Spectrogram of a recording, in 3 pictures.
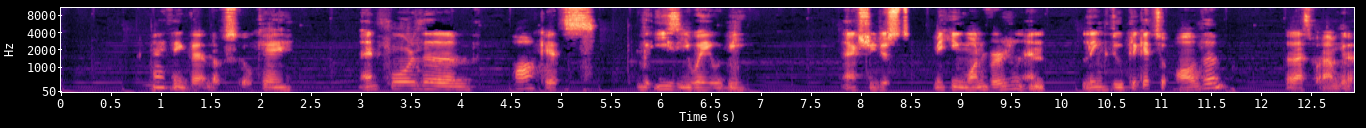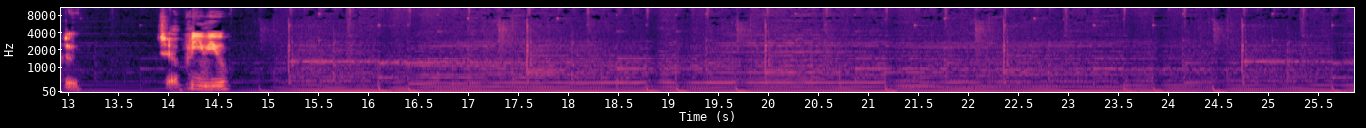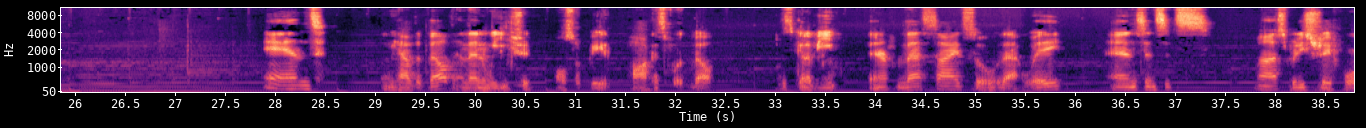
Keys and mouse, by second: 0.0 g, 1.2 z, 2.7 shift+drag, 2.7 shift+middle drag, 4.7 s, 6.5 g, 7.6 s, 8.8 z, 15.3 z, 18.4-20.0 drag, 23.0 g, 25.3-27.0 drag, 28.6 shift+click, 28.7 shift+middle drag, 29.3 click, 30.7 shift+a, 31.7 g, 32.6 click, 33.2 s, 34.2 click, 34.8 click, 35.8 drag, 37.4 click.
